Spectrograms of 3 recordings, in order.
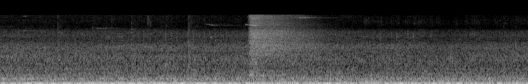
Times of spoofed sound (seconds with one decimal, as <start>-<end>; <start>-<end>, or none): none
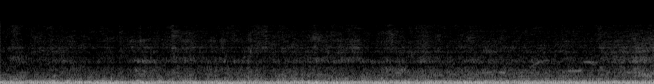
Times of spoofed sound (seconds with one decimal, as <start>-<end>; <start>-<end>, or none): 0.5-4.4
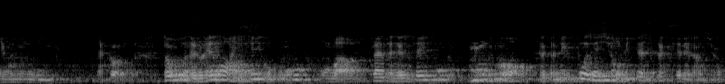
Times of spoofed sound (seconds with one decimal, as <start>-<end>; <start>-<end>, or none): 0.0-7.3

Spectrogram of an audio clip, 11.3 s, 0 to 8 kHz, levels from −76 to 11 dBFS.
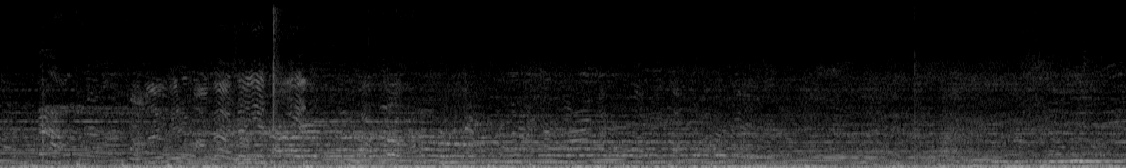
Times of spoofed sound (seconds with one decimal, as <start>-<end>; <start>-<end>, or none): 3.9-4.9; 8.0-10.5

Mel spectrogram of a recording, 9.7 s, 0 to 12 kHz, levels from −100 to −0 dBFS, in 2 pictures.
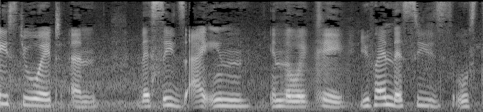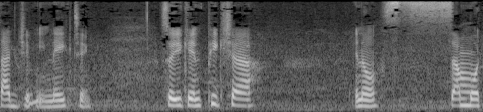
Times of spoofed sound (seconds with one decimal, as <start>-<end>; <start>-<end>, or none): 2.8-3.5

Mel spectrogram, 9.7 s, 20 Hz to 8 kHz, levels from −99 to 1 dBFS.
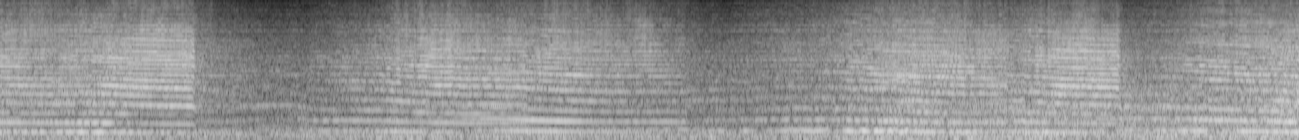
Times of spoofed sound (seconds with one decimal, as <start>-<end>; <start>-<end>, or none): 5.8-7.8

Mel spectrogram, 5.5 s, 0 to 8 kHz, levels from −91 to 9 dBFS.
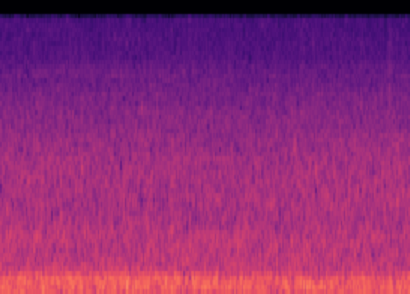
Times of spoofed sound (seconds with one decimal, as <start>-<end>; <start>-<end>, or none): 1.2-2.4; 3.5-4.8

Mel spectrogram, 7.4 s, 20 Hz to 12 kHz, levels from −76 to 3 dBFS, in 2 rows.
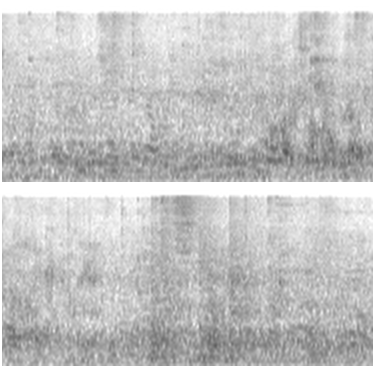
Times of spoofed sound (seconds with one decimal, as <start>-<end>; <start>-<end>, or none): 2.4-4.7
